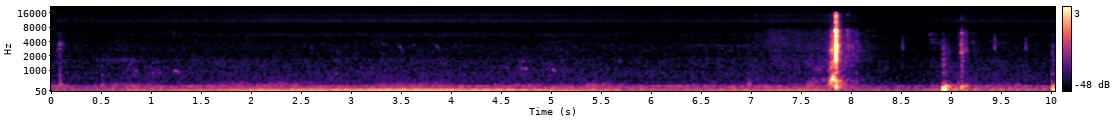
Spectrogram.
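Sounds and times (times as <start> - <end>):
golf club swish: 7.5 - 8.2
golf ball struck crack: 7.7 - 8.2.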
